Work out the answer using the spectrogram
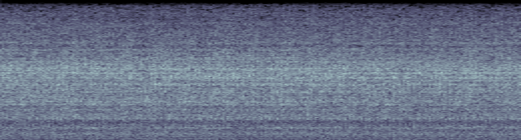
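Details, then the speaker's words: The Bluick, with broken brakes, started after about two months sitting: smooth, even low idle with no misses or knocks as it warms, thermostat not yet open; alternator bearings noisy. "now she's happy so that's good let's see if there's any leaks while it's running"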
